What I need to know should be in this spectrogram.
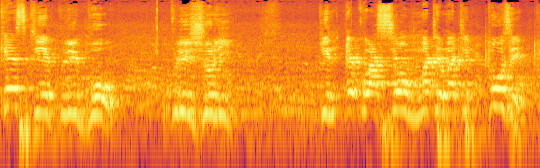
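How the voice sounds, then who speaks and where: Over noticeable background noise and audible room echo, a man with an extremely high pitch speaks at a fairly slow pace with very even loudness, fairly even intonation and long, frequent pauses. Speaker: mayor and education official. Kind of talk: formal speech at ceremony. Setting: school ceremony with audience, PA microphone. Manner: formal.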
